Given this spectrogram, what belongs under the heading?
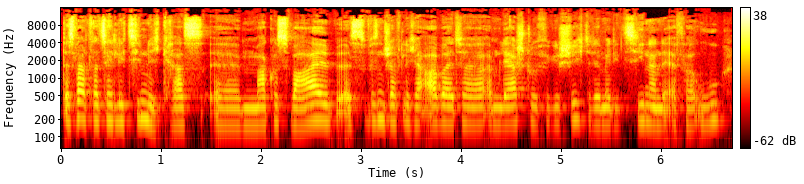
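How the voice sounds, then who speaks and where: A woman talks at a moderate pace in a fairly low pitch. Her intonation is monotone and flat, with noticeable background noise behind her. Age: 20s. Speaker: reporter. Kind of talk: casual interview.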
